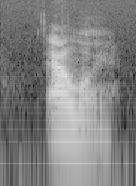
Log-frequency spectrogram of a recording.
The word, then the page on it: alloy: American English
